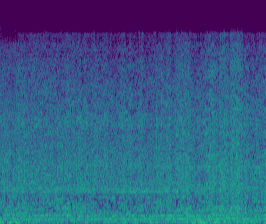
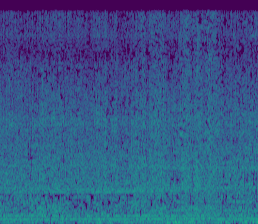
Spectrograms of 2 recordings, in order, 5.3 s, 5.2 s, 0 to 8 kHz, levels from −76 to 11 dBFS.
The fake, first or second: first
